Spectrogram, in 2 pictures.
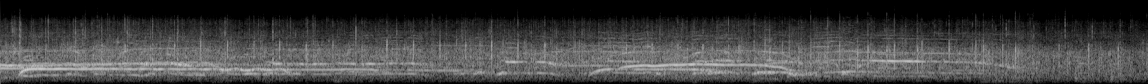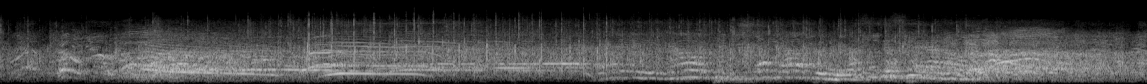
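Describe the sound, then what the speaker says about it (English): Audience applause at a Geek & Sundry convention panel during Gen Con 50: steady crowd clapping fills the whole stretch, with voices and some laughter mixed in over the top. "then we can all applaud"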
